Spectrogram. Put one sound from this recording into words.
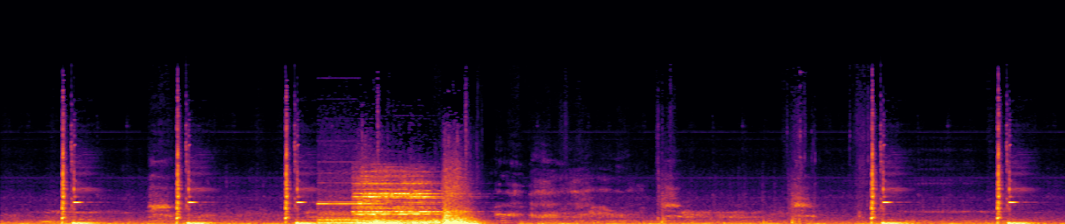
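A button clicks when pressed.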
